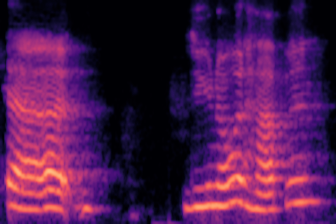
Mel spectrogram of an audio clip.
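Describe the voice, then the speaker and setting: A woman's voice: on the high side, measured pace, darkish tone, close to an everyday voice. Dull-sounding, curious teenage girl played by a woman. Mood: curious, teasing. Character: casual, curious teenage high school girl. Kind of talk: table read of a film script.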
